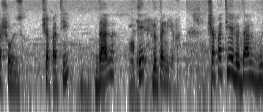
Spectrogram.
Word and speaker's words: paneer: Pour faire un plat à la base de panir, il faut connaître faire le panir même. Ça s'écrit P-A-N-E-E-R, panir.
